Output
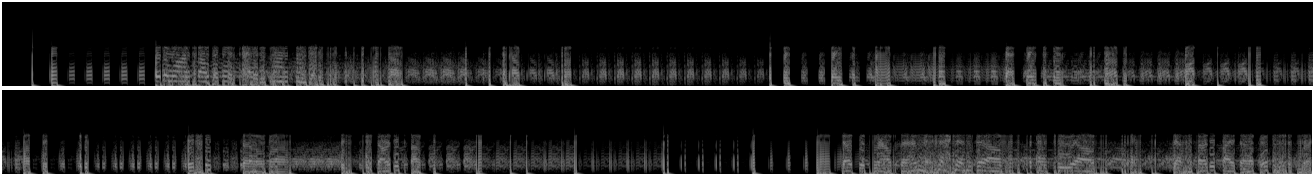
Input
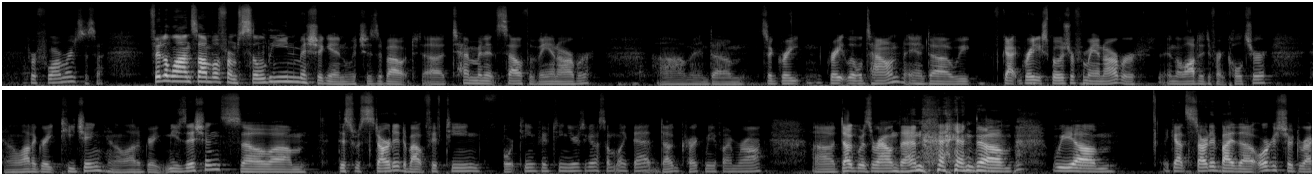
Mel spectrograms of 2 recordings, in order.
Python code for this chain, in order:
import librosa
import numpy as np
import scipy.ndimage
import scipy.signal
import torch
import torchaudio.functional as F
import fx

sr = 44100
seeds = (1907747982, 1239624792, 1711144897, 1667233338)

y = scipy.signal.sosfilt(scipy.signal.butter(4, 49.0, 'highpass', fs=sr, output='sos'), x)
y = fx.power_curve(y, sr, exponent=1.4)
y = fx.echo_alternate(y, sr, ms=487, hz=880.0, feedback_pct=75, wet_db=-12.5)
y = fx.schmitt(y, sr, flips_db=-32.0)
y = fx.echo_wet_bandpass(y, sr, ms=175, feedback_pct=72, hz=590.0, wet_db=-15.5)
y = 10.0 ** (-35.0 / 20.0) * np.tanh(y / 10.0 ** (-35.0 / 20.0))
y = scipy.signal.sosfilt(scipy.signal.cheby1(6, 6, 2400.0, 'lowpass', fs=sr, output='sos'), y)
y = fx.band_squash(y, sr, depth_pct=100)
y = y * librosa.db_to_amplitude(7.5)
